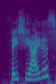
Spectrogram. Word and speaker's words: fasciitis: We're going to be talking about plantar fasciitis. Did I say it correctly? Plantar? – Fasciitis. – Sure. Fasciitis. There you go.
